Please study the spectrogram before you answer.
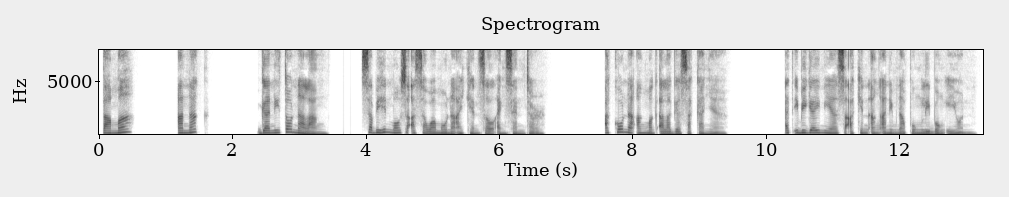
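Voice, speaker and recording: A woman's voice: lowish voice, animated, unhurried, long pauses, a little mellow, dry recording, clean studio sound. A woman voicing a scheming, thrifty mother who coaxes her son in a spoken drama story. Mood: coaxing. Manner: coaxing, scolding. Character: scheming thrifty mother, penny-pinching and pushy.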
